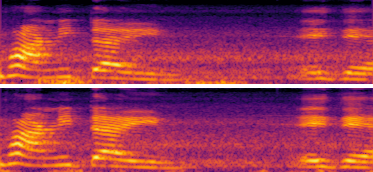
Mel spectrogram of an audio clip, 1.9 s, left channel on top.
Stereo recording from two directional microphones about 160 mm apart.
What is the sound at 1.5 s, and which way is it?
Speech, 55° right (ahead or behind).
